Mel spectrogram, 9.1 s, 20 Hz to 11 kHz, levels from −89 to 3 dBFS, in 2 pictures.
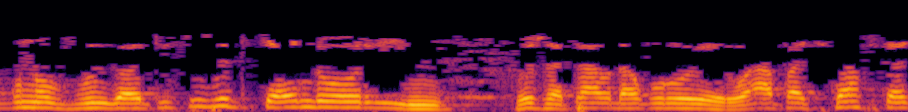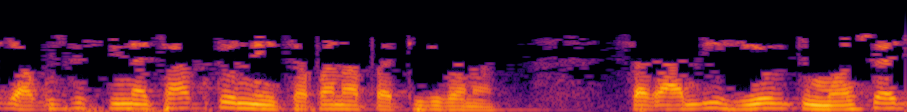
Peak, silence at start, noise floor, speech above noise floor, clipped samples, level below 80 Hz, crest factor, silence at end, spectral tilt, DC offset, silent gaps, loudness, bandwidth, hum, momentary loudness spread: -2 dBFS; 0 s; -45 dBFS; 29 dB; under 0.1%; -44 dBFS; 14 dB; 0 s; -12.5 dB/octave; under 0.1%; none; -17 LUFS; 4 kHz; none; 7 LU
